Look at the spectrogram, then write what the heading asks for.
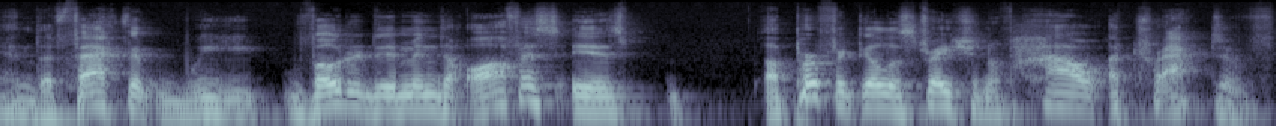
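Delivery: ordinary delivery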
